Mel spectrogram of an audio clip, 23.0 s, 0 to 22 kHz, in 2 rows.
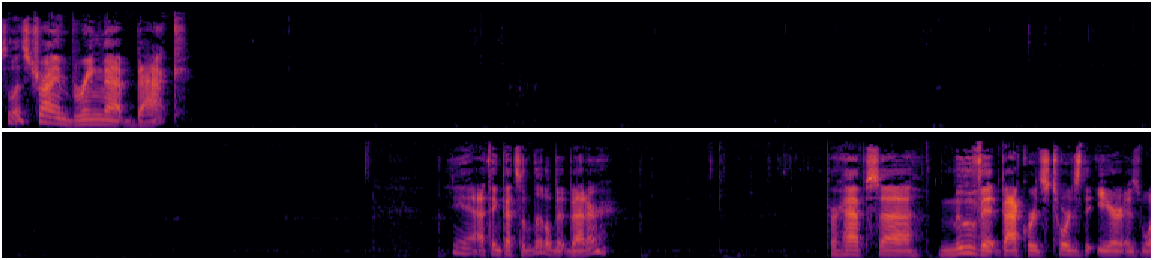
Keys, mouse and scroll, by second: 0.5 f, 0.5 g, 2.4-4.0 drag, 2.5 f, 2.9 f, 4.8 f, 5.1 f, 5.5 click, 8.0-9.5 middle drag, 9.3 f, 9.5 click, 10.4 f, 10.5 middle click, 10.7-12.2 drag, 10.9 middle click, 10.9 f, 11.5-13.0 middle drag, 12.5-13.6 drag, 13.1-18.9 middle drag, 18.9 f, 20.2 f, 20.2 g, 20.9 f.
